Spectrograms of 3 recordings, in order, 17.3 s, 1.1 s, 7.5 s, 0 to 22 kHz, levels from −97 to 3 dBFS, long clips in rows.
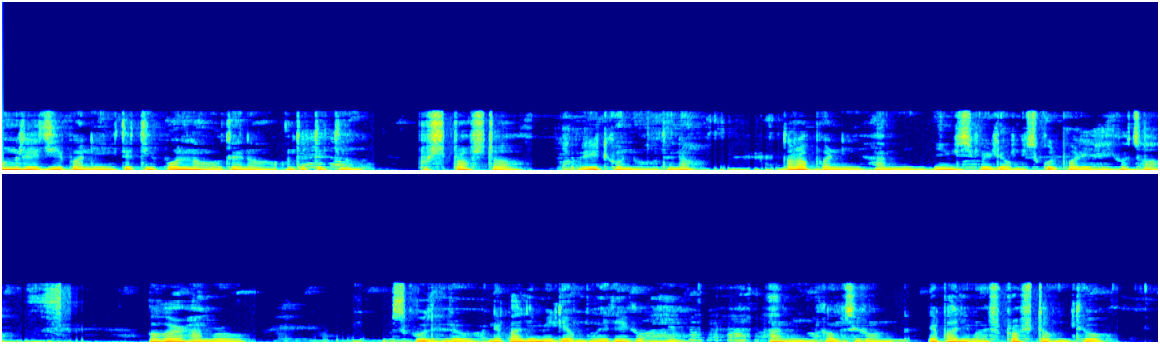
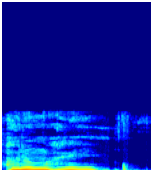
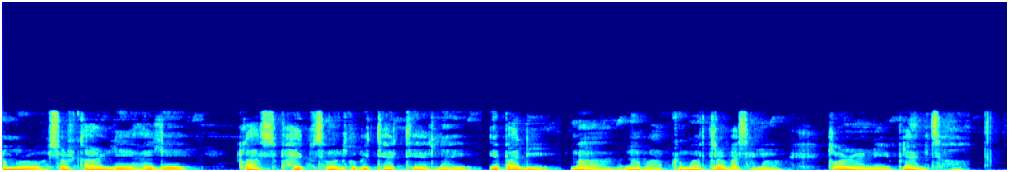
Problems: continuous background conversations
